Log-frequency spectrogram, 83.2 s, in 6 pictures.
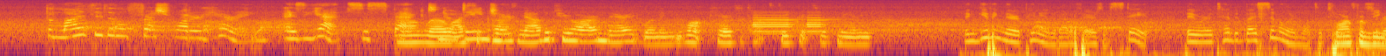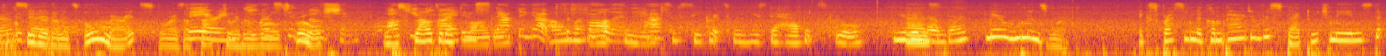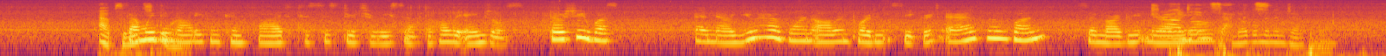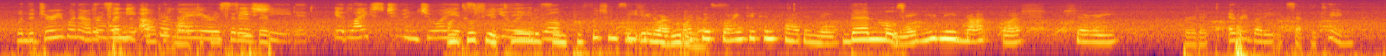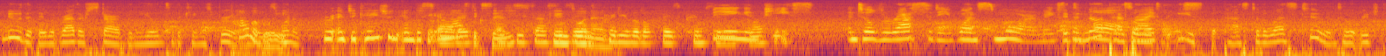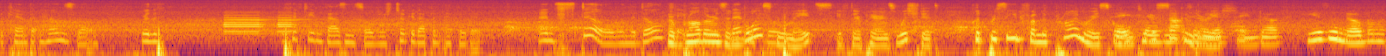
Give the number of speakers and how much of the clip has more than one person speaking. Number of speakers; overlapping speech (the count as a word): four, about 29%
